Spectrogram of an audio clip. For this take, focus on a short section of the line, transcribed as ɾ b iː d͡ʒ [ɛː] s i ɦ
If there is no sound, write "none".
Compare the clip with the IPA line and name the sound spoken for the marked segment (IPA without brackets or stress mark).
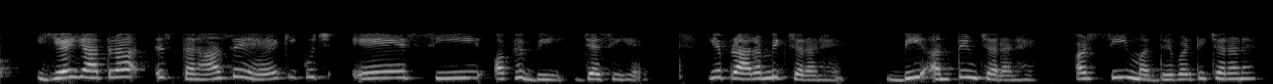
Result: ɛː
